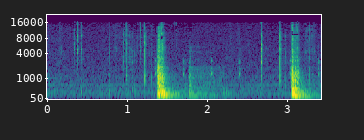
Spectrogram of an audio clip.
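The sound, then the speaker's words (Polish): Inside a parked car in the underground garage of a residential building: scattered small clicks and jingling rattles, broken by two heavy, booming thuds with a short echoing decay. No one speaks. “W samochodzie, na parkingu podziemnym w domu mojej siostry.”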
